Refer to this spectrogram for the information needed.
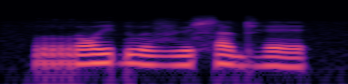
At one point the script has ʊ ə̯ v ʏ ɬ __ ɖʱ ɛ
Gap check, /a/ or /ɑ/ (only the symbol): a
